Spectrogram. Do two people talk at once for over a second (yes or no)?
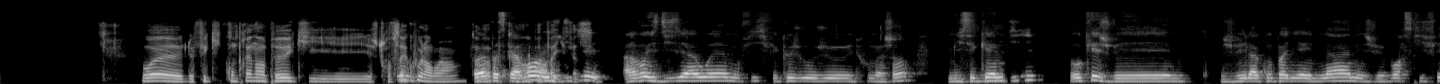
yes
